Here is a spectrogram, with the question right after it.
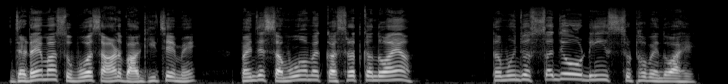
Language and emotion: Sindhi, happy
